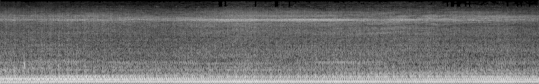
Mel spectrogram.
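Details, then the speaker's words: Car started after PCV tube replacement and fuel pump relay reseating: a thin steady hiss over an even idle, confirmed as a vacuum leak. "Okay, I hear a vacuum leak. I think."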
